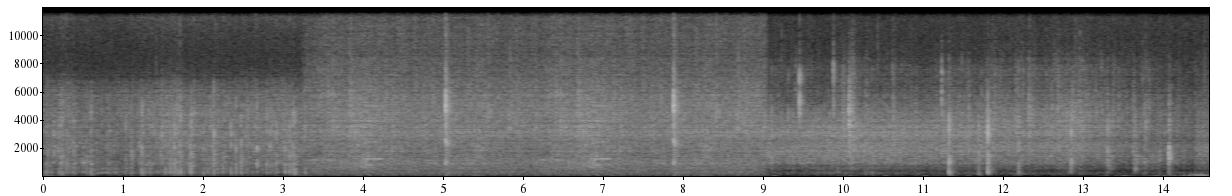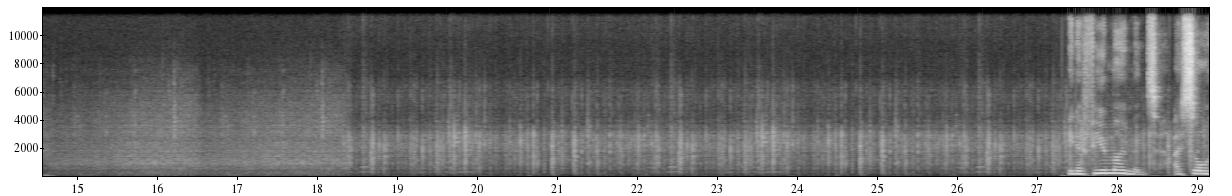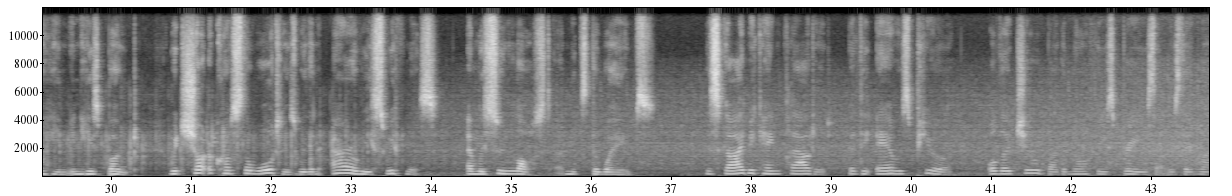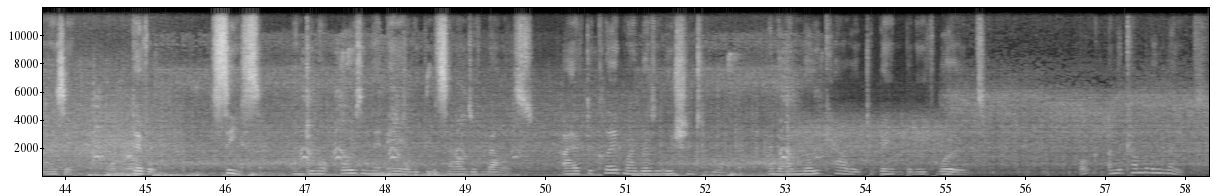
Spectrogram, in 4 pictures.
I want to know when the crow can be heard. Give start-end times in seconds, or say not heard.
44.0-53.5.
